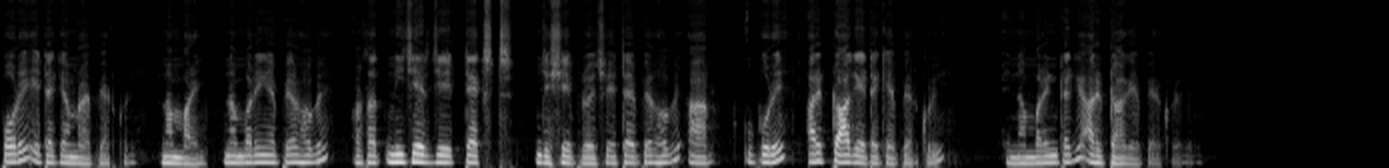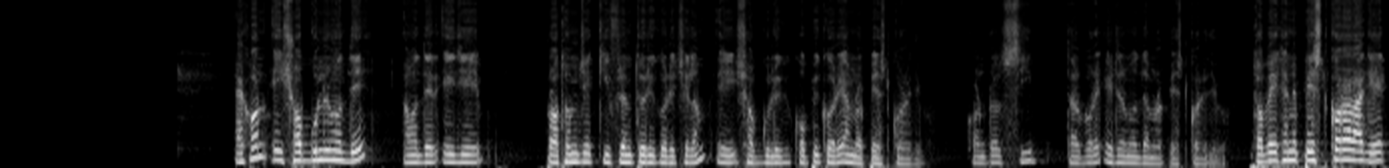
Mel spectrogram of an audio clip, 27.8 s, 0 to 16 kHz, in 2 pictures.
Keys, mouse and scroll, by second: 6.2 click, 7.1 scroll up 1, 7.4-12.2 drag, 12.2 i, 13.1-19.1 drag, 19.1-24.5 drag, 24.5 ctrl+c, 24.7 click, 27.5-27.7 scroll down 1.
